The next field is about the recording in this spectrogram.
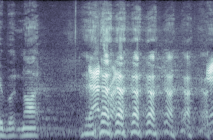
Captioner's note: laughter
